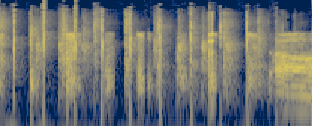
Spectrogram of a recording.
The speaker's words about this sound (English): Round of applause, Blue Apron, please.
